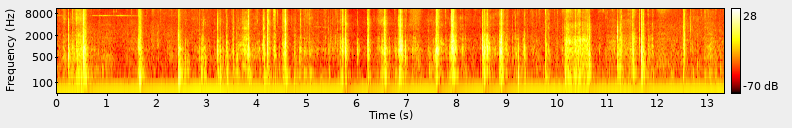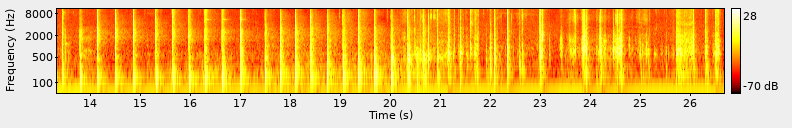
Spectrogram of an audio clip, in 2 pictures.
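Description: Hammer driving nails into vinyl J-channel and siding: groups of sharp blows, building to a long steady run of strikes about two or three a second through the second half.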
